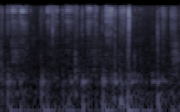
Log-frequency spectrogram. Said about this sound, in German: Okay, ich schreibe, ich habe einen Zettel. Ja? Ich habe was zu schreiben.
